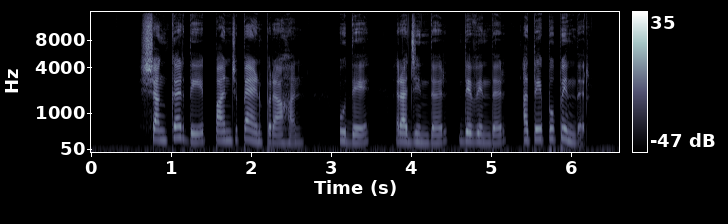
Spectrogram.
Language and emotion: Punjabi, neutral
